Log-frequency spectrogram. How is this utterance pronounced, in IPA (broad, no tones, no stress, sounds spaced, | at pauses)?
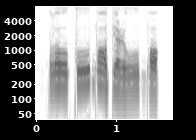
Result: lˠ uː k uː b ɔː pʲ ɔ ɭ uː b ɔ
